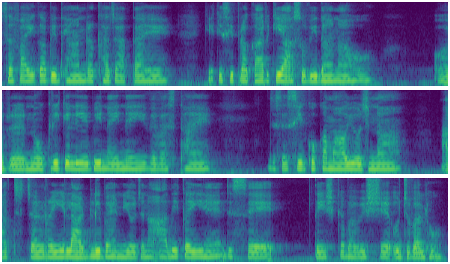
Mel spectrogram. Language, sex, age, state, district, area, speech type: Hindi, female, 30-45, Madhya Pradesh, Bhopal, urban, spontaneous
